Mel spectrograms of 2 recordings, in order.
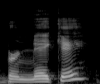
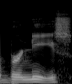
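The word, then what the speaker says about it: Berenice: Now this is Bernake, or Bernice, some of you know the pronunciation as, who is the daughter of Ptolemy the Second.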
